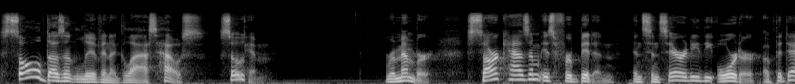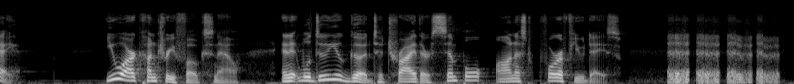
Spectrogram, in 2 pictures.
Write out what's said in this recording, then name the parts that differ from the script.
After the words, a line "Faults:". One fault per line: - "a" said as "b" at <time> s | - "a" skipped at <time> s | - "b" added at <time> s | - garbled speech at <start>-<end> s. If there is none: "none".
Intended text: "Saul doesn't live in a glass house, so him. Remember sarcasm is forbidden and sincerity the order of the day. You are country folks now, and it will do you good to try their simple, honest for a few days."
"Saul doesn't live in a glass house, so him. Remember sarcasm is forbidden and sincerity the order of the day. You are country folks now, and it will do you good to try their simple, honest for a few days."
Faults:
none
